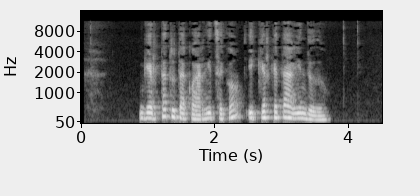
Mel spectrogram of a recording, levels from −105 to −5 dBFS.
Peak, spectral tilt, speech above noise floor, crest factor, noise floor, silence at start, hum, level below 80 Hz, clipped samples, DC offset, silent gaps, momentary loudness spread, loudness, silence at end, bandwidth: -2 dBFS; -6.5 dB/octave; 48 dB; 22 dB; -69 dBFS; 0.85 s; none; -58 dBFS; under 0.1%; under 0.1%; none; 8 LU; -22 LUFS; 0.8 s; 11.5 kHz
